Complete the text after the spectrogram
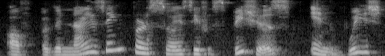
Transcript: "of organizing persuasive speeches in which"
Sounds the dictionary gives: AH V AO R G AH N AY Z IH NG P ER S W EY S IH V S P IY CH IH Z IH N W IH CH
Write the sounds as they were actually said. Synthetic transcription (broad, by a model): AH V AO R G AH N AY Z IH NG P ER S W EY S IH V S P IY SH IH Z IH N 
